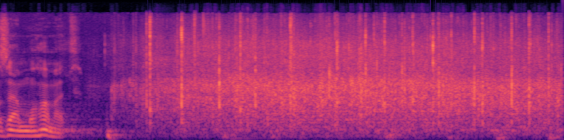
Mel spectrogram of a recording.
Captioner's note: applause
